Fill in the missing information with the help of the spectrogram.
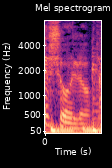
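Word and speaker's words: Xolo: Con X se escribe solo, pero se pronuncia yolo.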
